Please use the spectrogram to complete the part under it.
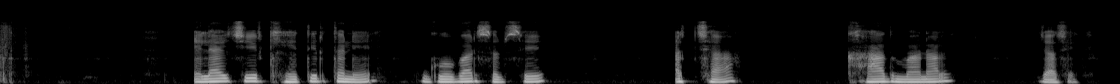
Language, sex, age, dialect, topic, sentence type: Magahi, male, 18-24, Northeastern/Surjapuri, agriculture, statement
